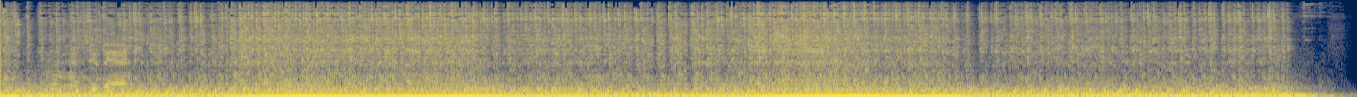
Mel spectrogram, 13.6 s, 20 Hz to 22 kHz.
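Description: The engine of a 1965 Plymouth Satellite runs loudly and close, with a deep throbbing rumble that swells and eases in long surges before cutting off at the end. A person talks over it.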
